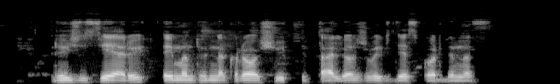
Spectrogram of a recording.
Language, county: Lithuanian, Panevėžys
